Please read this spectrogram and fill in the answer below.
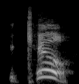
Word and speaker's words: kill: Kill, ill, como enfermo. Kill rhymes with Bill.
